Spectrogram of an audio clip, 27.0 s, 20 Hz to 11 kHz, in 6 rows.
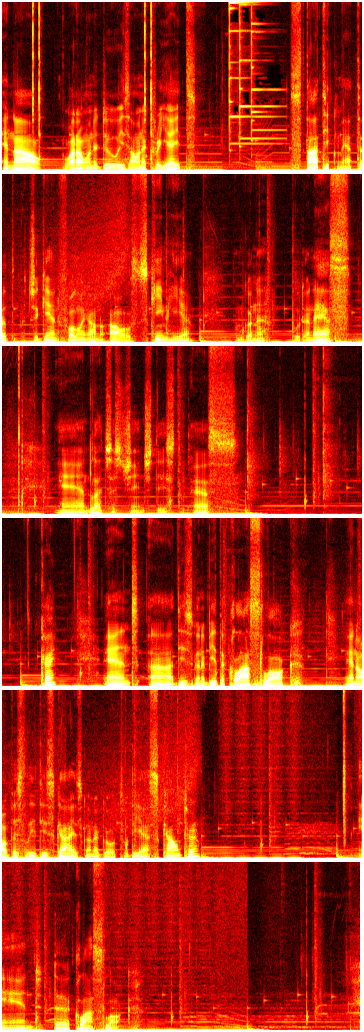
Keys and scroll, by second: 0.4 ctrl+d, 1.3 shift+Return, 12.1 Delete, 16.0 ctrl+shift+Right, 19.0 ctrl+w, 20.2 Return, 21.8 ctrl+s, 24.2 ctrl+shift+Right, 26.8 ctrl+s.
